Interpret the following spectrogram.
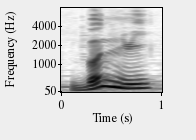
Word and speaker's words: bonne nuit: von euw bonne et la lettre t final ne se prononcent pas non plus bonne alors une autre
